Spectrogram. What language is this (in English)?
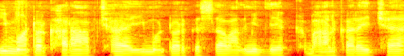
Maithili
